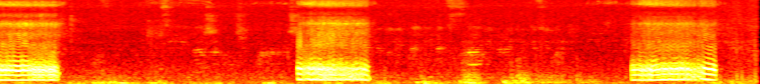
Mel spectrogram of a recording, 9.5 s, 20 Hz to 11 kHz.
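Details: Sleeping toy terrier snoring: loud rattling snores with a tonal buzz, three in about ten seconds (roughly 18 a minute), with quiet exhalations between.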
